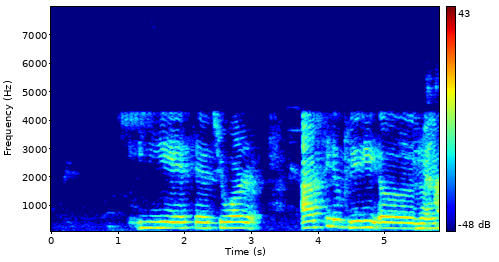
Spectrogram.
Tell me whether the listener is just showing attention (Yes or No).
No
